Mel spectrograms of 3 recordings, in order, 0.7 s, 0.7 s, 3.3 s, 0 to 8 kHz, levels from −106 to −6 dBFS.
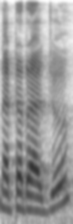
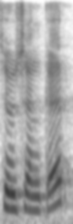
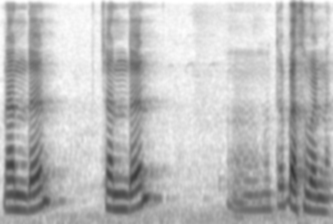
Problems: none marked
